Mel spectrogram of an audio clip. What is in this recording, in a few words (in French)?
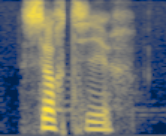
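"sortir", French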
